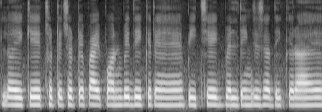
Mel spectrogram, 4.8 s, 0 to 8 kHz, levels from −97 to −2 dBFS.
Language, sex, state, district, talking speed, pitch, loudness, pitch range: Hindi, female, Chhattisgarh, Bilaspur, 210 wpm, 205 Hz, -14 LUFS, 200-205 Hz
